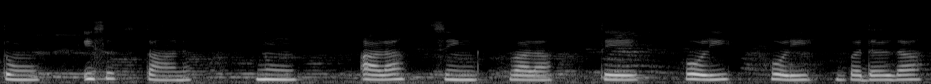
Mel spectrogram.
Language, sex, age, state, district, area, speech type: Punjabi, female, 18-30, Punjab, Patiala, rural, spontaneous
